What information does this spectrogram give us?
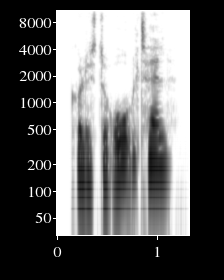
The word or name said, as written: kolesteroltal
